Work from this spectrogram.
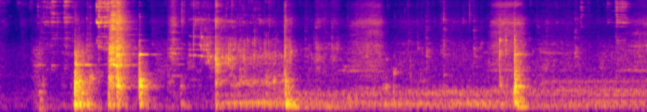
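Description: Brinjal being tempered in oil in a pan for a coriander-chilli brinjal dish, with clinks of a utensil against the pan and a steady low sizzle running throughout, louder bursts of clatter early on.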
